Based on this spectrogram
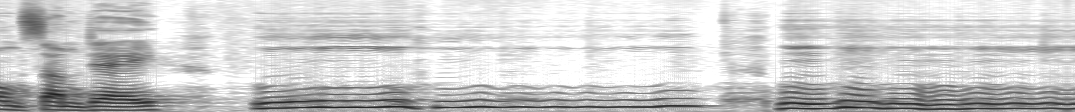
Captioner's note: humming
